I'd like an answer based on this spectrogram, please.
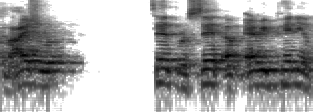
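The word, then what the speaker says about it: מעשר: It's pronounced ma'ashra.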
